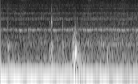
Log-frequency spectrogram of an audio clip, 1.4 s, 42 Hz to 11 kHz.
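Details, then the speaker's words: New Land Rover Defender just after wading through about 0.8 m of water: a thin, steady high squeal over the engine rumble from water on a pulley belt making it slip. It went away once the belt dried. "Turns out that that squealing noise was because there was water on a pulley belt, but it's dried off now and gone away, so don't need to worry about that."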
